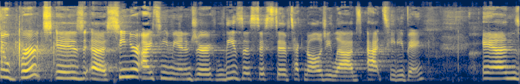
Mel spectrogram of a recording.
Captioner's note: applause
